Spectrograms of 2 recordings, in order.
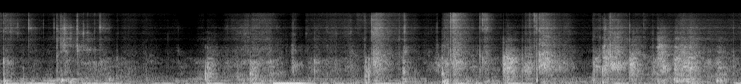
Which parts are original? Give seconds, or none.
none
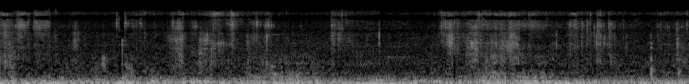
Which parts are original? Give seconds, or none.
0.0-3.5; 4.1-6.9

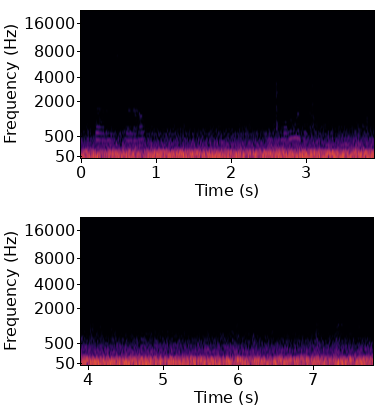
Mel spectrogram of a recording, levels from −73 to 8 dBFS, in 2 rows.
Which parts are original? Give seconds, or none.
0.0-7.8

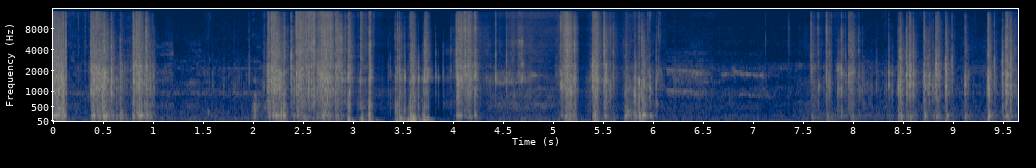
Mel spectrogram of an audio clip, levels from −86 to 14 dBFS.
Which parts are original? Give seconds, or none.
0.0-2.5; 5.9-6.6; 8.1-9.7

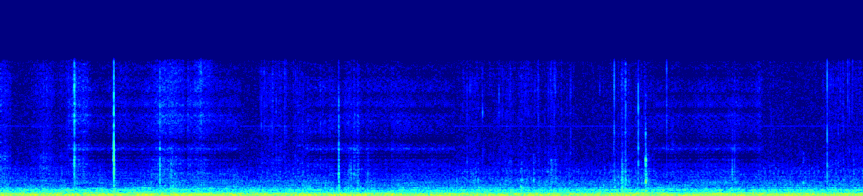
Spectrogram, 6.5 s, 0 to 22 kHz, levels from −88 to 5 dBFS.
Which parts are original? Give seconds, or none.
0.0-0.5; 1.8-2.3; 3.4-4.9; 5.7-6.5

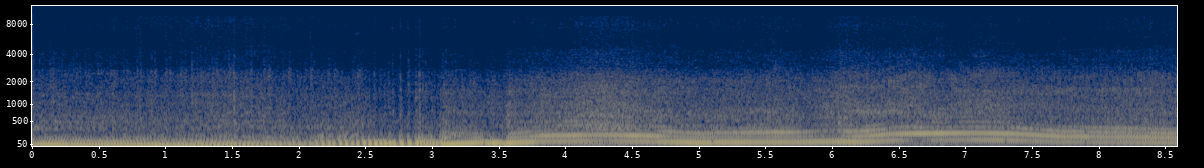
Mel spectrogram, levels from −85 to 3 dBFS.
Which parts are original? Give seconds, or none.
0.0-8.6

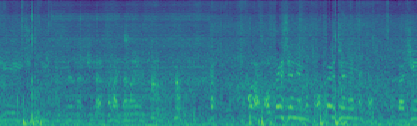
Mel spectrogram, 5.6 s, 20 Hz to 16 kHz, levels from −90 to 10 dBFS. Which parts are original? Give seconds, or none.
0.0-0.7; 2.8-5.6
